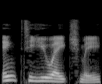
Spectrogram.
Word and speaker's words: Inktomi: for 241 million dollars the company's name pronounced Inc tuh me was derived from a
